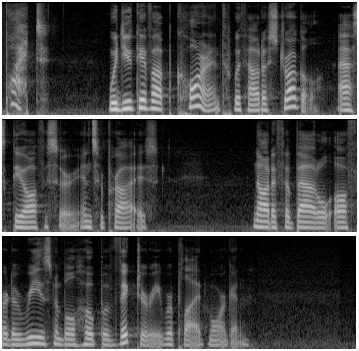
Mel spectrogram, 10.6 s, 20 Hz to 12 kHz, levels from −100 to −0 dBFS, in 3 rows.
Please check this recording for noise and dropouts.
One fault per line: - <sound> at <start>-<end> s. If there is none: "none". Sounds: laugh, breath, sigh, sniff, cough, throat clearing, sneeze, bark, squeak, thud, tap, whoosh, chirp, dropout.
none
